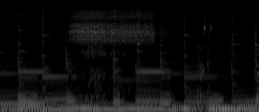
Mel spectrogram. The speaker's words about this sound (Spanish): Bueno, primero que acabo de, ¿cómo se llama? De disimular un bostezo.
